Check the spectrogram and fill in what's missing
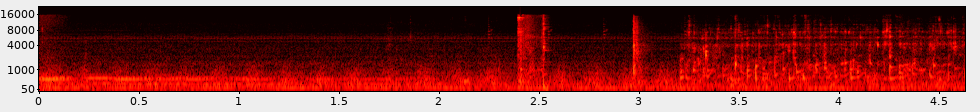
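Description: A character drinks water in the Stationeers video game, heard as faint liquid pouring and trickling over a low background hum, ending in a few short splashy bursts.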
